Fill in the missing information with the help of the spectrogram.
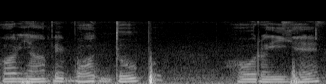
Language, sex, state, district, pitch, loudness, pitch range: Hindi, male, Gujarat, Valsad, 125 Hz, -24 LUFS, 115-130 Hz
